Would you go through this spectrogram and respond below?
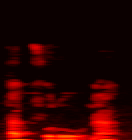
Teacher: তাকফুরুনা, তা ওপেন রাখবেন আর কাপটাকে একটু হামস করতে হবে, তাক, কলকালা হবে না। রু এখানে রাটা ডিপ করে একালে টানবেন, নুনে কোনো টান নাই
